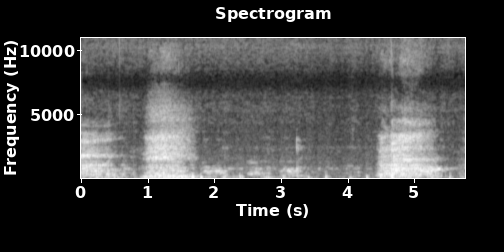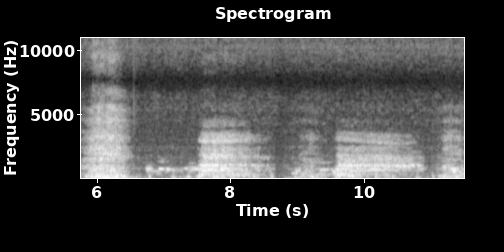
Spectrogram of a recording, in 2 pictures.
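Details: An adult breathes loudly and effortfully, with rough, noisy inhales and exhales, about five cycles in eleven seconds. It was recorded alongside their heartbeat, without the microphone method.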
